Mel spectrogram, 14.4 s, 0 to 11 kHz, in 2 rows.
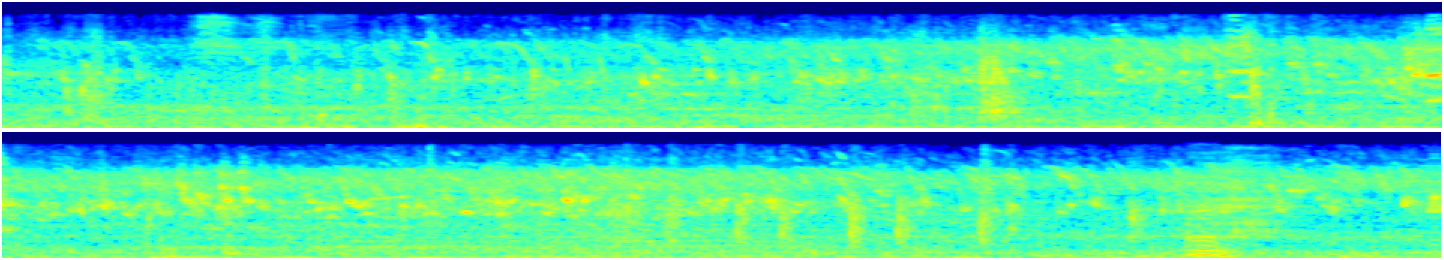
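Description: Chickens cluck steadily in a small rooftop poultry farm of about 1300 birds, a dense, continuous flock chatter with scattered louder calls throughout.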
